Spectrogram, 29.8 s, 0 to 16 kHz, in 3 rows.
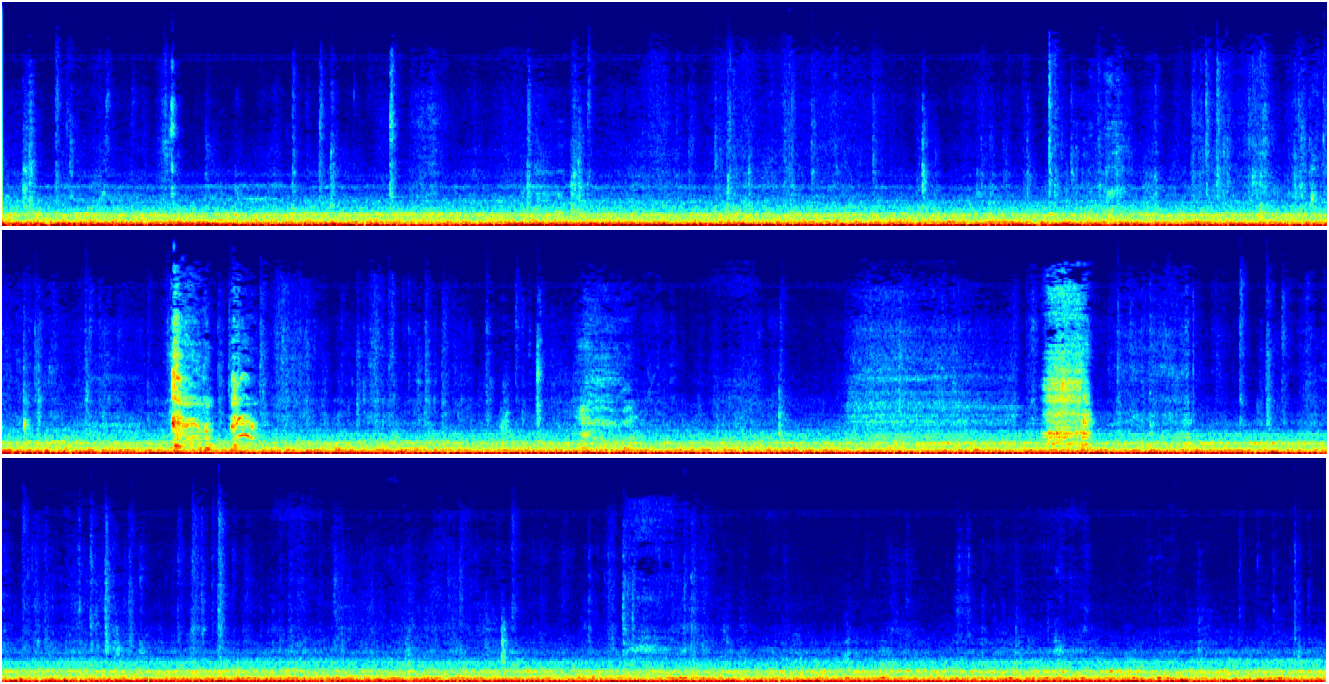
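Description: Steady rumble and low hum inside a passenger car of an E353 series limited express electric train, with scattered light clicks and two brief higher-pitched squeals about 11 and 18 seconds in.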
